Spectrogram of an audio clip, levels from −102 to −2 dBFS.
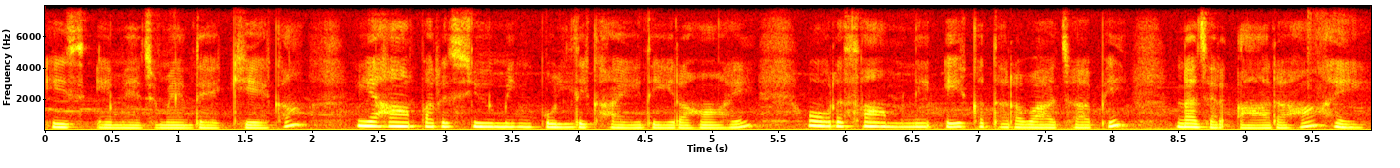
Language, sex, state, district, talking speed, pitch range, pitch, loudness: Hindi, female, Rajasthan, Jaipur, 125 wpm, 175-240 Hz, 205 Hz, -17 LUFS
